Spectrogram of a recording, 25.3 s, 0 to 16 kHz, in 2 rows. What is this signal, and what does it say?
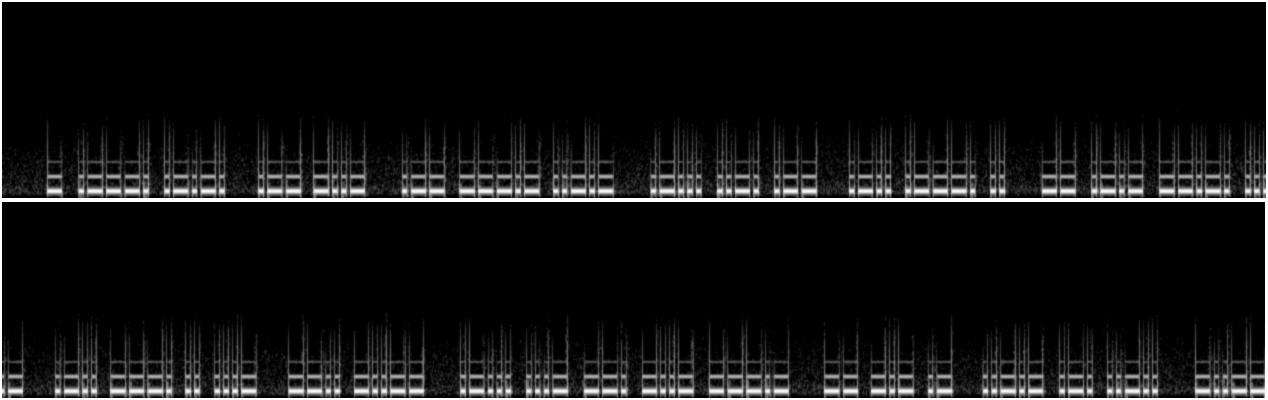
Morse code (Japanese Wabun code), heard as a keyed tone, hand-sent with a paddle, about 27 wpm, 590 Hz. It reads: ムセン ヤマ ヤスミ オチヤ カゼ ヨロシク カゾク フユ オクリマス ヨワイ ミナト …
